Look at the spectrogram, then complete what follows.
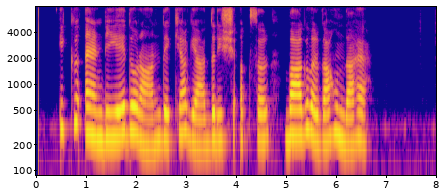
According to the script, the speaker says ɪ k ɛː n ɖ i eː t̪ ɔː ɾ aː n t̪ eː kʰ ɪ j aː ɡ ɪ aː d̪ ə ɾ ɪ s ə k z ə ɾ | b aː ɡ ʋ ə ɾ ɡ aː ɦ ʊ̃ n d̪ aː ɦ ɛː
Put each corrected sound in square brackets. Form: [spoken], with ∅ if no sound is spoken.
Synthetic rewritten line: ɪ k ɛː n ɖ [iː] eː [d̪] ɔː ɾ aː n [d̪] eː kʰ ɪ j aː ɡ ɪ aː d̪ ə ɾ ɪ [ʃ] ə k [s] ə ɾ | b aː ɡ ʋ ə ɾ ɡ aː ɦ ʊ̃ n d̪ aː ɦ ɛː

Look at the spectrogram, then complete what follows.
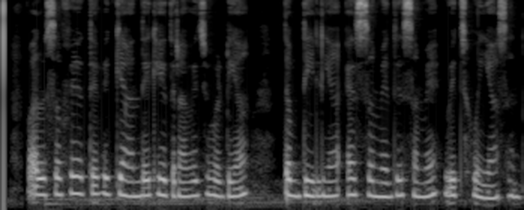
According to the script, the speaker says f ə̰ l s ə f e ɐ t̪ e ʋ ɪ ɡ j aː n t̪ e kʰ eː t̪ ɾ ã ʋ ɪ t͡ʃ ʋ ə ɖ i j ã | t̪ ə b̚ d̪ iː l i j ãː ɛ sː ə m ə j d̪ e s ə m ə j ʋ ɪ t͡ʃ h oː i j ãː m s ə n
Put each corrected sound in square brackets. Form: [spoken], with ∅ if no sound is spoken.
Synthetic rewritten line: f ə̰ l s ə f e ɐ t̪ e ʋ ɪ ɡ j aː n [d̪] e kʰ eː t̪ ɾ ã ʋ ɪ t͡ʃ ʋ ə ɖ i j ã | t̪ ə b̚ d̪ iː l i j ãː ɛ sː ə m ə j d̪ e s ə m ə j ʋ ɪ t͡ʃ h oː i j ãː [∅] s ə n

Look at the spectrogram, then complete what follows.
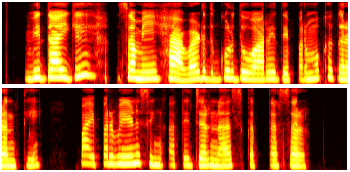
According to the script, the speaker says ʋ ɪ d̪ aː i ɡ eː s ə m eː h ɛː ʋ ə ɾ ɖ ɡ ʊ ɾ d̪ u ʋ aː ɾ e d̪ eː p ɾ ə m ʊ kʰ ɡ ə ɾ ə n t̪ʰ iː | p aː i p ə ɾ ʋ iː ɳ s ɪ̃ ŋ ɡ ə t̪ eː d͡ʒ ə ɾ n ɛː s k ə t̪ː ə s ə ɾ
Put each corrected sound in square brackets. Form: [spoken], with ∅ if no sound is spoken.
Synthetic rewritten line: ʋ ɪ d̪ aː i ɡ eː s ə m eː h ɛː ʋ ə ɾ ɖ ɡ ʊ ɾ d̪ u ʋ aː ɾ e d̪ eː p ɾ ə m ʊ kʰ ɡ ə ɾ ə n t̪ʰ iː | p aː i p ə ɾ ʋ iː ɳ s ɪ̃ ŋ ɡ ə t̪ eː d͡ʒ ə ɾ n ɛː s k ə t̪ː ə s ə ɾ

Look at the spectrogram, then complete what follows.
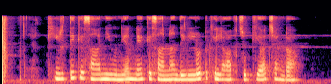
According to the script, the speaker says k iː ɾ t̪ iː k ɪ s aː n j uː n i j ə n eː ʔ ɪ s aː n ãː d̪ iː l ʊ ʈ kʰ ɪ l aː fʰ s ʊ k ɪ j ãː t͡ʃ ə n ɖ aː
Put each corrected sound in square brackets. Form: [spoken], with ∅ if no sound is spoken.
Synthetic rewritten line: [kʰ] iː ɾ t̪ iː k ɪ s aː n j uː n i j ə [nː] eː [k] ɪ s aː n ãː d̪ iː l ʊ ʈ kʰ ɪ l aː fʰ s ʊ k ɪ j [aː] t͡ʃ ə [ɳ] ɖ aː

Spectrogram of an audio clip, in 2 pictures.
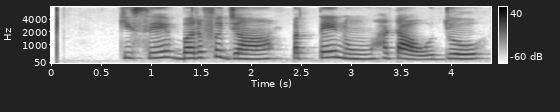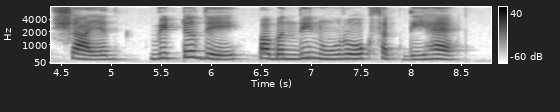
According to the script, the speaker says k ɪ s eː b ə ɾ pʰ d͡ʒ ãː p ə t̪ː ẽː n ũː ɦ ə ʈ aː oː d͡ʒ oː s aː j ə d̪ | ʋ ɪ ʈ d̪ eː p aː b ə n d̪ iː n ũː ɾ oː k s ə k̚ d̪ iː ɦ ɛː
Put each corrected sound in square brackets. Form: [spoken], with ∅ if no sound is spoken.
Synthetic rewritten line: k ɪ s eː b ə ɾ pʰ d͡ʒ ãː p ə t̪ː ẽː n ũː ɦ ə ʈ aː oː d͡ʒ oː [ʃ] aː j ə d̪ | ʋ ɪ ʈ d̪ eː p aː b ə n d̪ iː n ũː ɾ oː k s ə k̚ d̪ iː ɦ ɛː

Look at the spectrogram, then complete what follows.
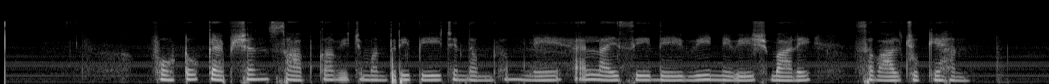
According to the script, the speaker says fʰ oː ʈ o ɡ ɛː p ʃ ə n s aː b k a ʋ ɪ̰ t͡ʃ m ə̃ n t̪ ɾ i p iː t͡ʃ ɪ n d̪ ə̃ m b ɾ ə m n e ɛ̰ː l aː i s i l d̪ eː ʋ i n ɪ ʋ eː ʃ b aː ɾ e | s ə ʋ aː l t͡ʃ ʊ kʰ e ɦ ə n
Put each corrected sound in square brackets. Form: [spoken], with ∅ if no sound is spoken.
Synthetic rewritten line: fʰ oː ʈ o [k] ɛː p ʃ ə n s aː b k a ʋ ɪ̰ t͡ʃ m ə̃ n t̪ ɾ i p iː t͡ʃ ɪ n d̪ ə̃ m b ɾ ə m n e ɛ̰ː l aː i s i [∅] d̪ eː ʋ i n ɪ ʋ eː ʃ b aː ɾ e | s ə ʋ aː l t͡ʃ ʊ [k] e ɦ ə n

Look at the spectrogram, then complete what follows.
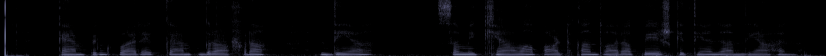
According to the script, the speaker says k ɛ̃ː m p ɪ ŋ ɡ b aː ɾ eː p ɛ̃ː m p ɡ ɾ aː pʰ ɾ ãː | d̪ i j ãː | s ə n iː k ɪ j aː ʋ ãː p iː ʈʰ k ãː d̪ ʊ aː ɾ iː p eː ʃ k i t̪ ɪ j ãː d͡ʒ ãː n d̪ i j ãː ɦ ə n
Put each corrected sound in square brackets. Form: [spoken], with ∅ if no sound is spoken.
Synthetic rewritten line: k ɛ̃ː m p ɪ ŋ ɡ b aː ɾ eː [k] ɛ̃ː m p ɡ ɾ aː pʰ ɾ ãː | d̪ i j ãː | s ə [m] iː [kʰ] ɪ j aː ʋ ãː p [aː] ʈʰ k ãː d̪ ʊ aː ɾ [aː] p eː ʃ k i t̪ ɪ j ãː d͡ʒ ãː n d̪ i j ãː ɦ ə n

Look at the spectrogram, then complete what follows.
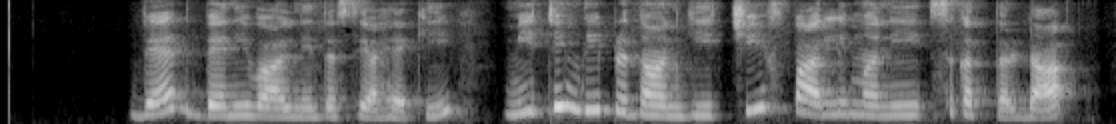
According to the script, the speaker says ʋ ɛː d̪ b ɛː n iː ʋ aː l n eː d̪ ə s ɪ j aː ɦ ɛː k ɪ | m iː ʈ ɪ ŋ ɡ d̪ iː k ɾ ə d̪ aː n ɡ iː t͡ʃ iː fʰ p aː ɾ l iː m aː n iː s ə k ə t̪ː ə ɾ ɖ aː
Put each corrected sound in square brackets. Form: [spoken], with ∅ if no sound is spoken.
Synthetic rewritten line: ʋ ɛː d̪ b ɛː n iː ʋ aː l n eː d̪ ə s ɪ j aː ɦ ɛː k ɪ | m iː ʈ ɪ ŋ ɡ d̪ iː [p] ɾ ə d̪ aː n ɡ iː t͡ʃ iː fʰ p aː ɾ l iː m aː n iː s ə k ə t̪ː ə ɾ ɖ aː

